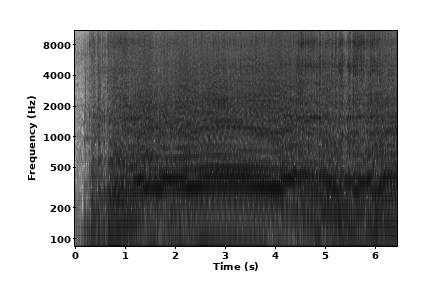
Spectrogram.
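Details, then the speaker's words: Rotary-engined Nissan S15 on a Link ECU, after making both idle cells the same and fixing a transition table triggered at idle by a TPS reading over 5%: idle now lower and more stable; revs up cleanly and drops back smoothly with no hunting. "so now with all those little settings you can hear the difference you know the idle's way lower it's more stable and it's a little bit more responsive"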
